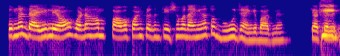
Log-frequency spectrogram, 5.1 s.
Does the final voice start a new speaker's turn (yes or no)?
yes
